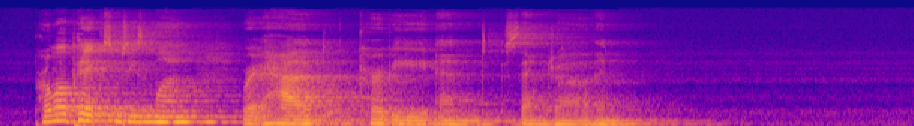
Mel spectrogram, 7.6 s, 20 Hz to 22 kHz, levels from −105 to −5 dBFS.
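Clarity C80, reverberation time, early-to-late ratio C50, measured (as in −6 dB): 6.0 dB, 1.7 s, 4.5 dB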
